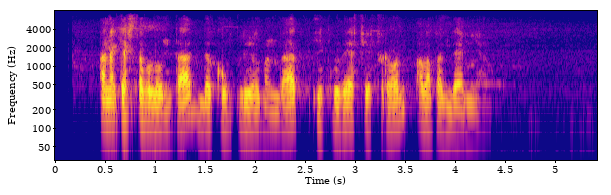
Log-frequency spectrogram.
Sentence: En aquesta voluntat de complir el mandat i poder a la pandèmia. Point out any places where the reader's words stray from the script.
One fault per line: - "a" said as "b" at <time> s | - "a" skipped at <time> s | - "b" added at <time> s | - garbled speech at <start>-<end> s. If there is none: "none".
- "fer front" added at 3.1 s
